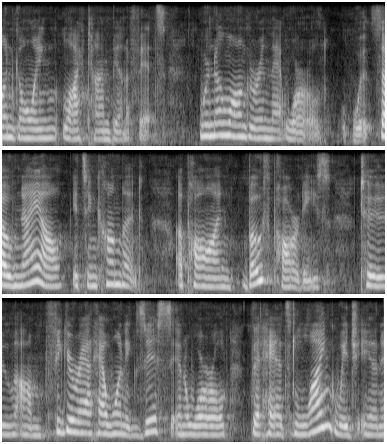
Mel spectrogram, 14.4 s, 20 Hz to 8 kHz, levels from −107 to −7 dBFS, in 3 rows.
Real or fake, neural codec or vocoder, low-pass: fake; codec, 16 kHz, 4.8 kbps, FACodec; 7.2 kHz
